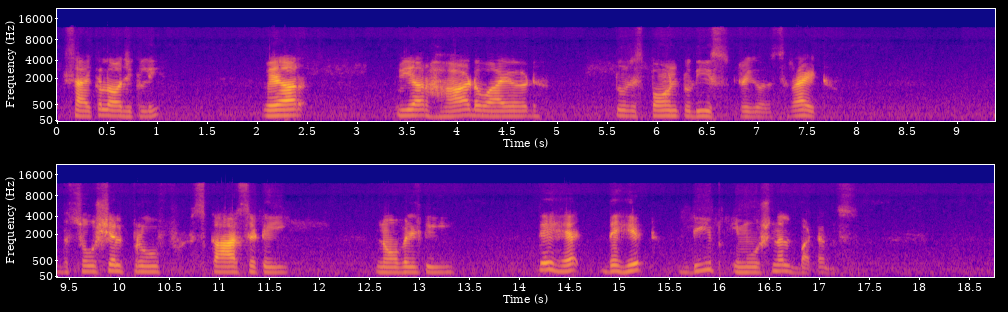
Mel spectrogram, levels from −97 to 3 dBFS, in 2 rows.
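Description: Nothing goes wrong anywhere in this speech recording, which simply sounds like an ordinary call carried over Opus at 32 kbps with its audio reaching up to about 12 kHz.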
